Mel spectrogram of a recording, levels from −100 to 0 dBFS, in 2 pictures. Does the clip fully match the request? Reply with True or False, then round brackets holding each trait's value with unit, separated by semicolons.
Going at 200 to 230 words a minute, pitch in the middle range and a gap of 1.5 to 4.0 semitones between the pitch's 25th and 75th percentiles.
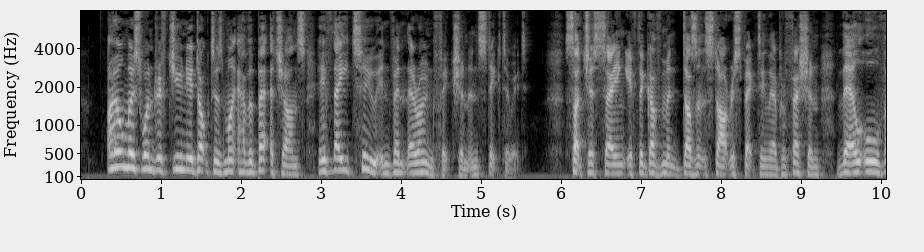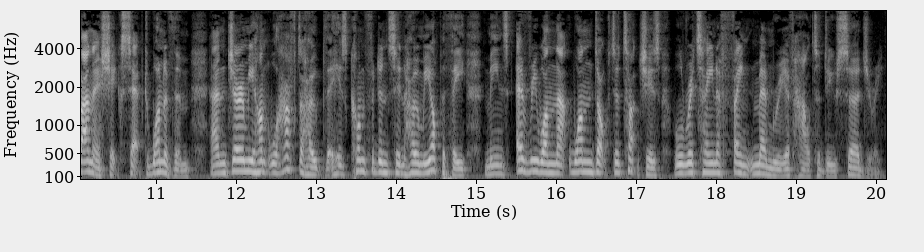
False (205 wpm; 165 Hz; 5.5 semitones)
